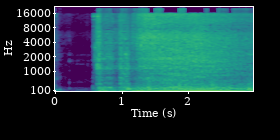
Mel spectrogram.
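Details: Boat engine started with no choke, in neutral, throttle set to about 2,000 rpm while running on a water hose: silence, a quick crank, then it catches at once and settles into a steady fast idle; normal start.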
